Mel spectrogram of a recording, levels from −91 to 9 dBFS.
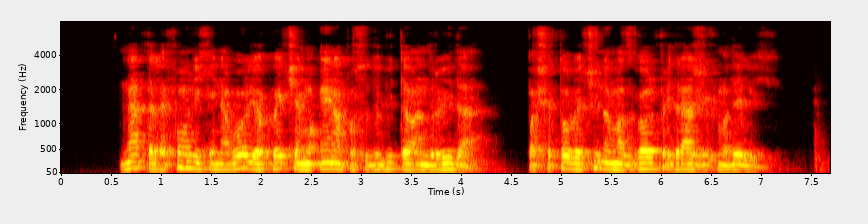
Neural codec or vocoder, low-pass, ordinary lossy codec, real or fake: codec, 16 kHz, 16 kbps, FreqCodec, smaller model; 7.2 kHz; AAC, 32 kbps; fake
